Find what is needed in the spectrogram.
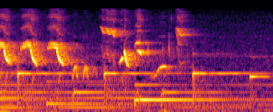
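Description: Soft background music of held notes, with small birds chirping over it in the first second or so.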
